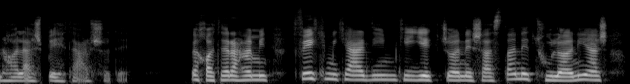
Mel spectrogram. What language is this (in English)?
Persian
